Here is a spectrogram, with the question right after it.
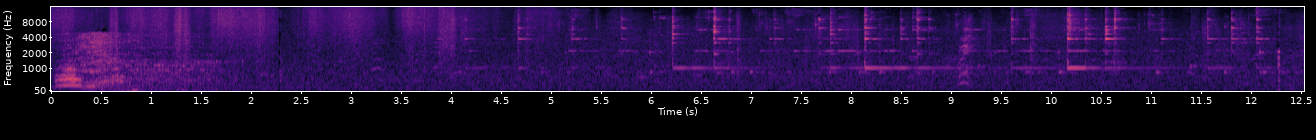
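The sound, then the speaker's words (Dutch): A loud elephant trumpet and rumbling bursts out at the start, then fades into a steady outdoor hum scattered with light metallic clinks, like bells, with no one talking. “Olifanten zijn kuddedieren.”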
